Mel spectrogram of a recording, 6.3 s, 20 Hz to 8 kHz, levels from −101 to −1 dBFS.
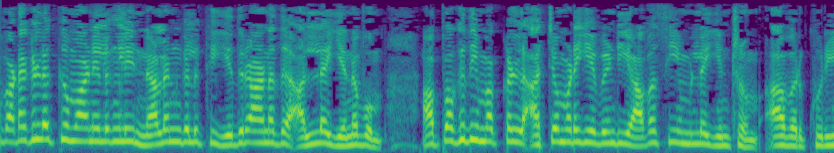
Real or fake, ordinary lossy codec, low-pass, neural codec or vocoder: real; none; 7.2 kHz; none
